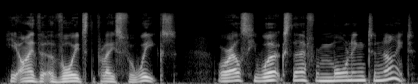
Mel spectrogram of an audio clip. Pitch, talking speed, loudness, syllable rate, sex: 155 Hz, 230 wpm, -18 LUFS, 5.9 syllables/s, male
